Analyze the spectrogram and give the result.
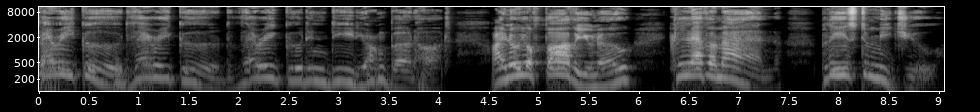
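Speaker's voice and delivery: quiet, hushed whisper with a steely edge. Scrawny paymaster greeting young Bernhardt, quiet whisper with a steel edge. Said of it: "His quiet, whispering voice had a steel edge to it".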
